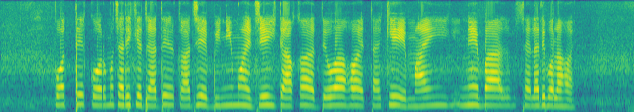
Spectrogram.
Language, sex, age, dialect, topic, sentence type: Bengali, male, 25-30, Standard Colloquial, banking, statement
